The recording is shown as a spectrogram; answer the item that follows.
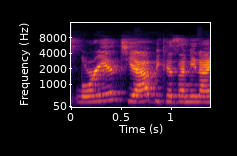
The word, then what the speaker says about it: Lorient: so close to Quebec I see it as lauron exactly how you pronounced it as the name of the town but because we were canadianized it we're calling it Laurent yeah well is that right he was you know it's Laurent Laurent yeah because I mean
